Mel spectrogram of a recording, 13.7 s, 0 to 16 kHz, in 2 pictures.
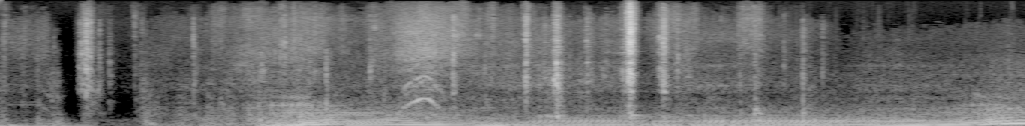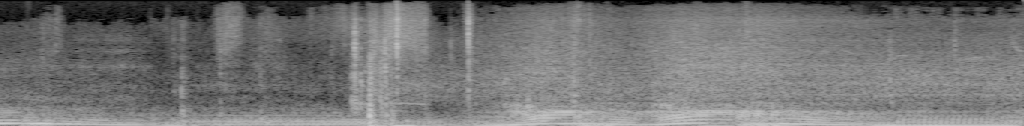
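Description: Alpine A110's 1.8-litre turbocharged four-cylinder engine, heard from inside the cabin, starting up about two seconds in and then idling. In the second half the revs rise and fall in a few quick blips, and several sharp clicks come in between.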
